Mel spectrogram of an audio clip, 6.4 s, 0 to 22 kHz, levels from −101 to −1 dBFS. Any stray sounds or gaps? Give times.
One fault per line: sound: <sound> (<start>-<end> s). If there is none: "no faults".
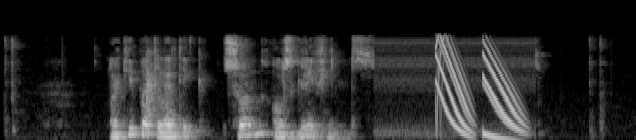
sound: chirp (4.4-5.3 s)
